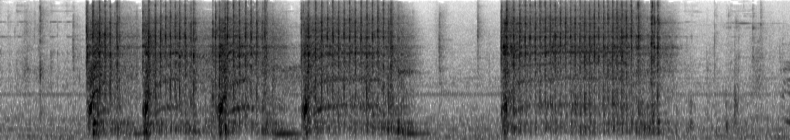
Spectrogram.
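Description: A power screwdriver whirs in loud short bursts.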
